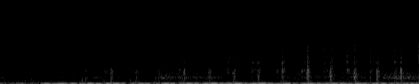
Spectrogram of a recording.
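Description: A foam blending brush dabbed quickly and repeatedly onto an ink pad to load it with ink, a fast run of soft taps about five or six a second.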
